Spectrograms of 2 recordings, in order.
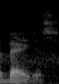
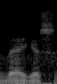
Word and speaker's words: vagus: is regulated by the vagus kind of like pronounced like Las Vegas but it's the AG us if you're interested in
